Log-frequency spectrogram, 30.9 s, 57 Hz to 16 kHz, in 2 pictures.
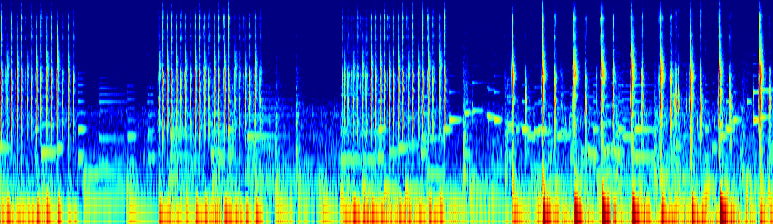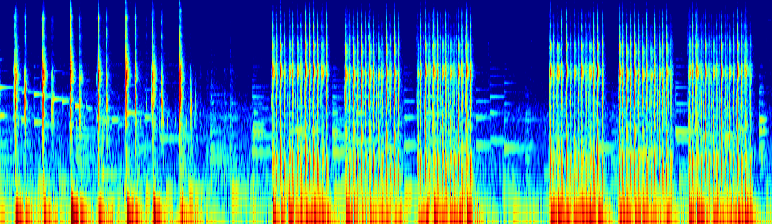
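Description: Bursts of fast typing on a Varmilo Minilo75 HE, a keyboard with magnetic (Hall-effect) linear switches in an aluminium-plate, tray-mount build. Each run of clicking keystrokes lasts about two seconds. A stretch in the middle has slower separate keystrokes, about two a second.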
